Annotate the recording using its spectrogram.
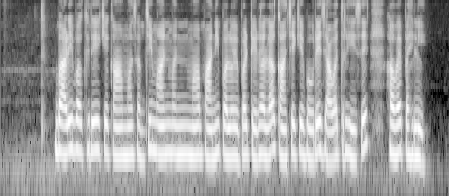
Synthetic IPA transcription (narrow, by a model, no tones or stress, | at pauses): baːɽibəkʰɾikekaːmːãsɐb̚d͡ʒimaːnmənmãpaːnipɐloːebəɾʈeːɽələkãːt͡ʃekebʱoːɾed͡ʒaːʋət̪ɾɐɦisehɐʋepɛɦliː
